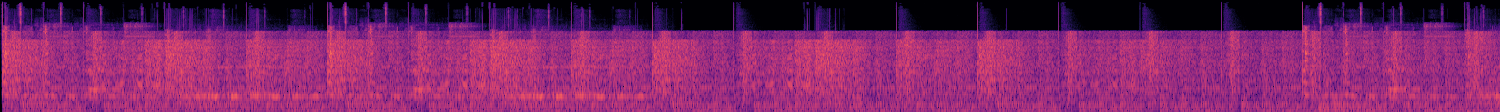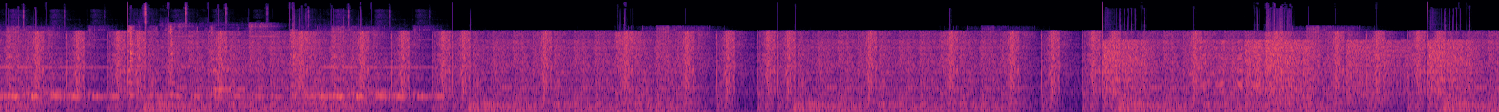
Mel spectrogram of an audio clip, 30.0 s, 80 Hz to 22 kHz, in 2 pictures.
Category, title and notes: Music > Multiple instruments
Short Track #3761 (Industraumatic)
Ambient, Cyberpunk, Games, Horror, Industrial, Noise, Sci-fi, Soundtrack, Underground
